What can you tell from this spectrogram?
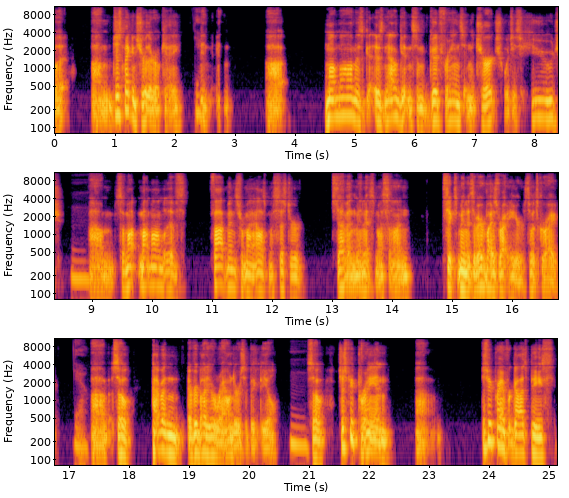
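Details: Spasmodic dysphonia in an adult male singer whose voice goes gravelly sometimes, more when talking than singing; he works with a voice therapist before concerts and has a history of cancer diagnosis and treatment.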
